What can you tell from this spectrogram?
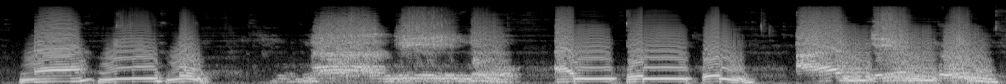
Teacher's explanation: Hanya saja gunnahnya adalah pokok gunnah, aslul gunnah, tidak panjang. Gunnah itu tidak panjang.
